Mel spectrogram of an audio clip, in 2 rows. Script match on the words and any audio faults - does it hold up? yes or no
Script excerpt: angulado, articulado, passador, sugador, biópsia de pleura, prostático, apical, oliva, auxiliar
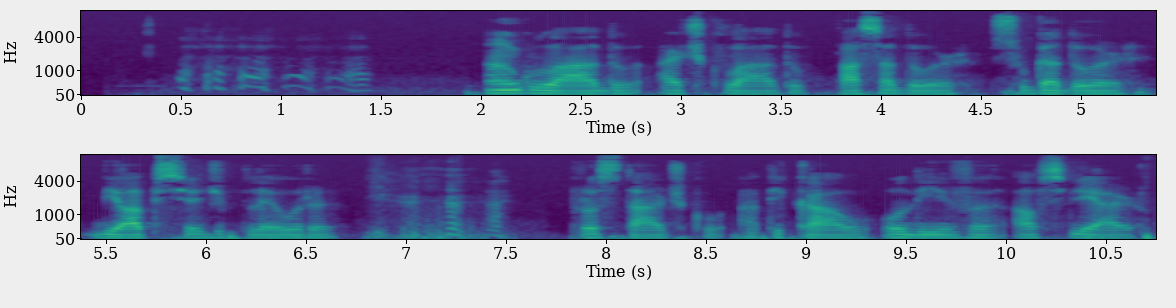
no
